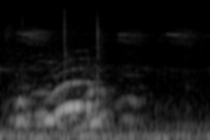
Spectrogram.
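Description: Several audience members whooping at once, overlapping rising-and-falling calls lasting about a second.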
